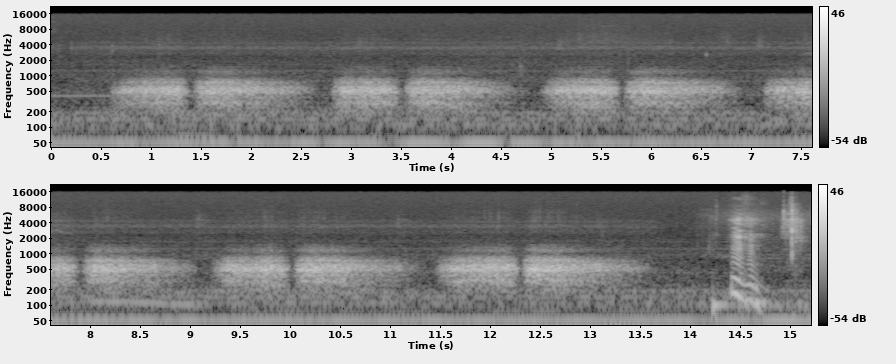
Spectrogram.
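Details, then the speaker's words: Normal bronchial breath sounds demonstrated during a pulmonary examination lecture: loud, harsh, hollow breathing with a clear pause between inspiration and expiration. "now please normal bronchial breathe sounds normal bronchial breath sounds once again please normal bronchial breath sounds"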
